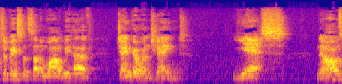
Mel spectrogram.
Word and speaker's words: Django: southern wild we have django unchained yes now i was quite confident in django unchained chances but then i thought the voters while filling out their ballots might forget that the d is silent and any votes that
